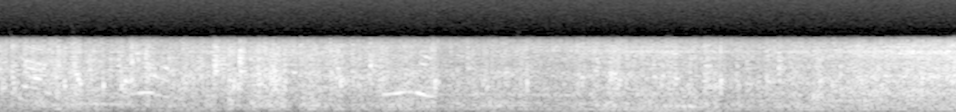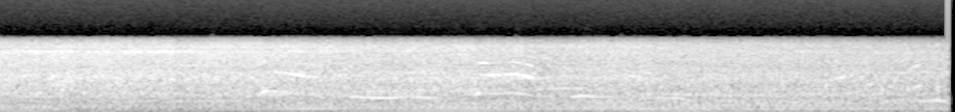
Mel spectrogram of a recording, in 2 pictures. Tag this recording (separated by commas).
Clip-clop, Animal, Speech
